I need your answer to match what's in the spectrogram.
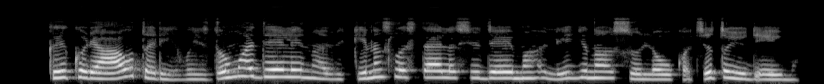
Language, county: Lithuanian, Panevėžys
